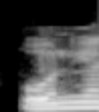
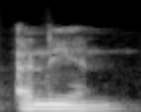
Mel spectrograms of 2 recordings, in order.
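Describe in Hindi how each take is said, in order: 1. शब्द 'oh' की आवाज़ से शुरू होता है। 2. शब्द 'uh' की आवाज़ से शुरू होता है।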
